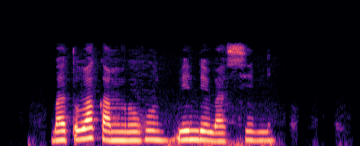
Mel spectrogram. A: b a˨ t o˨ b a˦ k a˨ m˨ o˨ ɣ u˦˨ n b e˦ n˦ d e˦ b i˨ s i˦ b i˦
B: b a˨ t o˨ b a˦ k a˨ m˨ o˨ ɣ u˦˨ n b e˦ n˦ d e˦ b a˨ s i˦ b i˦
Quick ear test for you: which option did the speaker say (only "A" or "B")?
B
